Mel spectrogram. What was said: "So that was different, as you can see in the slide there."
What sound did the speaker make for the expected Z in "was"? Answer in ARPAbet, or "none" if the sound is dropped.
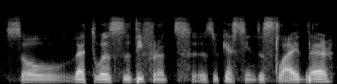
Z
